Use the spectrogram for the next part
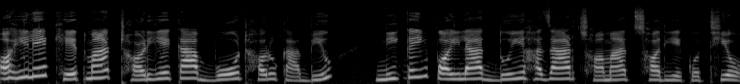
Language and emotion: Nepali, neutral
